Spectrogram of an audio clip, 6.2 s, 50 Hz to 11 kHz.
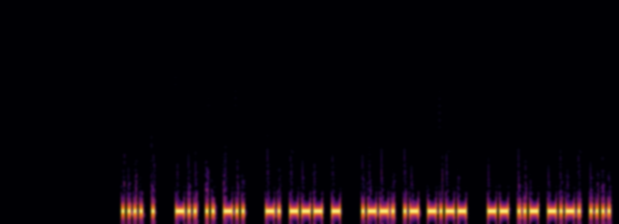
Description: Morse code, heard as a keyed tone, about 40 wpm, 700 Hz. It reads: HE DID NOT PAY MUCH
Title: Sentences from Top 1000 Words - Review Part 6 - 40wpm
